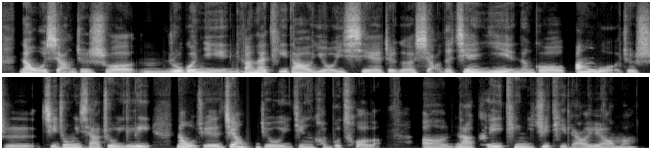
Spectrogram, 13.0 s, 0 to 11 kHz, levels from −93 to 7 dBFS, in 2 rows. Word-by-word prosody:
那 170 -3 +5
我 150 -1 +2
想 150 - +4
就 160 - -6
是 155 - -3
说， 155 +1 +2
嗯， 140 -2 -8
如 185 +3 +6
果 185 -1 +7
你 155 -5 +1
你 135 - -9
刚 170 0 +2
才 185 - +5
提 155 -4 -5
到 165 -3 +2
有 145 -3 -3
一 145 - -3
些 150 +1 +3
这 155 0 -3
个 150 0 -3
小 - - +2
的 150 - -4
建 175 +1 +2
议， 190 -5 +3
能 150 0 -6
够 155 -3 0
帮 240 +3 +4
我 215 - -2
就 155 -1 -6
是 145 -3 -4
集 150 - 0
中 175 +3 +1
一 170 - +1
下 160 -1 -2
注 175 0 0
意 155 - -4
力， 170 +1 0 0.2
那 235 -2 +3
我 175 - +3
觉 145 +3 -2
得 160 +2 +1
这 180 - +3
样 220 -10 +1
就 155 -4 -3
已 135 0 -7
经 145 +2 -7
很 140 -4 -13
不 140 - -5
错 - - -5
了， - - -8 0.4
呃， 150 -1 -5
那 165 -4 0
可 165 +2 -5
以 170 - +3
听 175 +1 -1
你 150 - -4
具 190 +6 -3
体 170 -5 -8
聊 130 0 -7
一 150 - -4
聊 140 -4 -4
吗？ 140 +4 -9
155 Hz, 285 characters per minute, -20 LUFS, 145-170 Hz, 0.4 s, 果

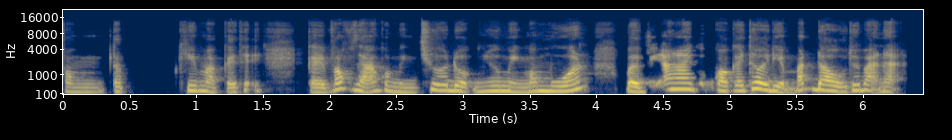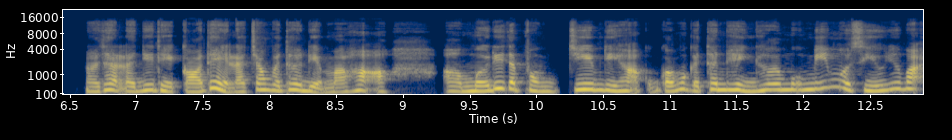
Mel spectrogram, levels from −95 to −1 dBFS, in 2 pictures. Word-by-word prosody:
phòng 165 -2 -9
tập 180 -1 -6 0.4
khi 215 - 0
mà 195 -3 -1
cái 165 0 -4
thể 245 - -7 0.4
cái 165 -1 -1
vóc 260 - 0
dáng 215 -4 +1
của 220 - -3
mình 170 -3 -6
chưa 235 0 -1
được 200 -4 0
như 195 +2 -1
mình 180 -4 -1
mong 195 +2 +1
muốn. 195 +7 +3 0.3
Bởi 175 - +8
vì - - -8
ai 270 +1 +4
cũng 255 - -12
có 205 - +4
cái 210 +1 -3
thời 275 -1 +7
điểm 195 -5 0
bắt 225 +4 0
đầu 215 -7 +3
thôi 225 - -1
bạn 225 - 0
ạ, 175 - -3 0.3
nói 180 -1 -4
thật 240 -2 +1
là 185 - 0
như 225 +6 -1
thế, 200 -6 -2
có 170 0 +2
thể 290 -4 +3
là 170 +1 -2
trong 245 +7 -1
cái 205 - -1
thời 245 0 +1
điểm 175 -5 -1
mà 165 - 0
họ, 225 +6 -1 0.4
ờ, 195 -2 -4
mới 195 +1 +2
đi 295 - +4
tập 280 -2 +3
phòng 190 -4 -3
gym 250 -1 +3
thì 220 -3 0
họ 195 - 0
cũng - - -14
có 195 - +3
một 275 - 0
cái 195 - -3
thân 255 -2 +2
hình 240 -6 +1
hơi 245 +4 0
mũm 250 0 -1
mĩm 300 +7 -3
một 260 -6 +1
xíu 215 -3 -2
như 280 +3 -3
vậy, 280 - +2
210 Hz, 300 wpm, -21 LUFS, 185-250 Hz, 0.4 s, Bởi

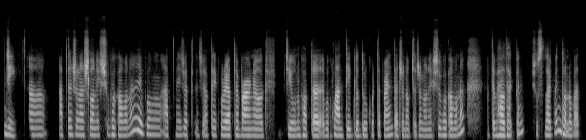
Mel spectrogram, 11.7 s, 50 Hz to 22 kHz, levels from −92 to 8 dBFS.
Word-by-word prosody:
জ্বি। 215 - +5 0.4
আ - - +3 0.6
আপনার 215 +1 -4
জন্য 210 -1 +1
আসলে 205 +1 +10
অনেক 200 +1 -4
শুভকামনা। 205 +1 -3 0.2
এবং 225 -4 -4 0.3
আপনি 200 - -16
যাতে 195 -1 -6 0.2
যাতে 195 +2 -7
করে 200 -1 +2
আপনার 195 +1 -4
burn 185 0 +7
out 180 0 0 0.4
যে - - -1
অনুভবটা 190 0 -1 0.2
এবং 185 - -6
ক্লান্তি 190 -2 +4
এগুলো 180 0 -2
দূর 185 0 -3
করতে 185 - -6
পারেন 185 +1 +2
তার - - 0
জন্য 190 -1 -6
আপনার - - -6
জন্য 185 -1 -5
অনেক 180 0 -8
শুভকামনা। 195 +3 0 0.5
আপনি - - -3
ভালো 190 -1 +8
থাকবেন, 260 +7 -4 0.3
সুস্থ 215 - 0
থাকবেন। 195 +10 +1
ধন্যবাদ। 185 - 0
195 Hz, 180 wpm, -25 LUFS, 185-205 Hz, 0.6 s, আসলে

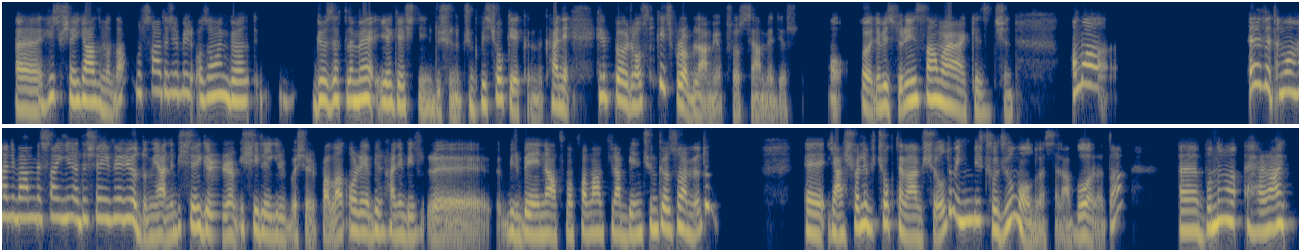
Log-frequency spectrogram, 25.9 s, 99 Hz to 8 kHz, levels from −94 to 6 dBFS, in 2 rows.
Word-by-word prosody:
eee, 175 -2 +1
hiçbir 270 +6 -2
şey 235 -3 +2
yazmadan 220 -8 +1
bu 300 - -4
sadece 300 -1 -4
bir 300 - -3
o 255 - -1
zaman 270 0 +4
gö 230 -1 +4 0.7
gözetlemeye 235 0 +4
geçtiğini 200 -2 -3
düşündüm. 160 +9 -7
Çünkü 185 -4 -7
biz 205 -1 -1
çok 245 +2 0
yakındık. 240 +10 -5
Hani, 190 -4 +2
hep 270 -1 -4
böyle 215 -6 +3
olsak 225 - -6
hiç 375 -4 -1
problem - - +1
yok - - -12
sosyal - - -8
medyas - - -12 0.4
o - - -7 0.2
öyle 180 - +1
bir 195 - +4
sürü 180 +4 -2
insan 245 +1 +6
var 210 - +5
herkes 160 -4 -3
için. 150 - -11 0.6
Ama 410 -1 +3 1.4
Evet, 370 -4 +1
ama 315 0 +2
hani, 330 -1 -1
ben 320 0 +1
mesela 315 +1 -3
yine 310 -2 +1
de 300 - 0
şey 305 0 -1
veriyordum 285 - +1
yani, 175 +1 -1
bir - - -3
şey 230 0 +2
görüyorum 175 -3 -1
işiyle 210 -4 -2
ilgili; 165 -2 -4
bir - - -11
başarı 160 - -6
falan - - -1
oraya 190 -3 -1
bir 205 -2 -1
hani, 175 -2 -4
bir, 165 +4 -6
ııı, 275 -1 -3 0.2
bir 195 -6 -3
beğeni 180 -1 +2
atma 175 +1 -2
falan 185 +1 -1
filan; 180 -3 -3
beni 180 +1 -1
çünkü 220 +3 +1
o 215 - +3
sormuyordu. 205 0 0 1.0
Eee, 185 -3 +2
yani, 170 - +1
şöyle 235 +6 +4
bir 225 - -1
çok 255 0 -1
temel 160 -7 +1
bir 155 - -8
şey - - -4
oldu. - - +1
Benim 285 -2 +5
bir 290 - +2
çocuğum 230 -2 +1
oldu - - 0
mesela - - -10
bu - - +3
arada. 460 - -6 0.6
Eee, 200 -2 +1
bunu 275 +4 +5
herhâl 220 +3 +3
225 Hz, 200 wpm, -23 LUFS, 185-275 Hz, 1.4 s, insan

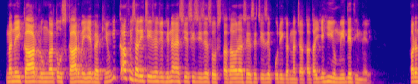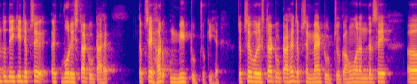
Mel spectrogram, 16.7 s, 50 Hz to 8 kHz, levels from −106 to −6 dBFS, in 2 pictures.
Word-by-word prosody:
मैं 150 +1 +2
नई 160 0 +5
कार 155 +1 +8
लूँगा 145 0 +1
तो 155 +2 -5
उस 145 0 -2
कार 140 +2 +6
में 145 0 -1
ये 145 +1 +1
बैठी 135 -1 -2
होंगी। 165 - -7
काफ़ी 270 -2 +2
सारी 190 -5 +3
चीज़ें 160 -2 -1
जो 155 - -2
थीं 150 - -2
ना 165 +1 0
ऐसी-ऐसी 155 -1 -2
चीज़ें 145 0 -4
सोचता 130 0 -3
था 135 - -2
और 135 0 +2
ऐसी-ऐसी 135 0 -1
चीज़ें 130 0 -5
पूरी 130 -1 -4
करना 125 -1 -4
चाहता 120 0 -3
था 130 - +2
यही 145 +4 -2
उम्मीदें 130 +1 0
थी 120 -3 -11
मेरी। - - -14 0.8
परंतु 155 +2 +1
देखिए 165 +1 +4
जब 155 - -2
से 170 - +4 0.3
एक 150 0 -3
वो 150 +1 +3
रिश्ता 140 +1 +2
टूटा 120 -2 -2
है, - - -4 0.6
तब - - -3
से - - +9
हर - - +4
उम्मीद 135 +1 -2
टूट 115 -2 -10
चुकी 110 0 -12
है। 100 0 -12 0.4
जब 145 - -1
से 165 - +5
वो 150 -2 +2
रिश्ता 145 +4 +3
टूटा 145 -1 +1
है 170 - +4
जब 155 -1 -3
से 145 - -3
मैं 135 +1 +3
टूट 120 -4 -8
चुका 120 -1 -5
हूँ 130 +4 -5
और 140 - 0
अंदर 135 0 -3
से 145 - +4 0.5
अ - - +1
140 Hz, 230 wpm, -24 LUFS, 130-150 Hz, 0.8 s, से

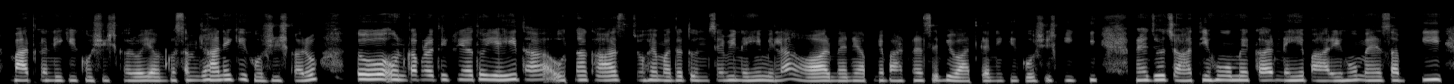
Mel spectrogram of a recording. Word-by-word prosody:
बात 185 -1 +5
करने 180 -1 -5
की 185 +2 -6
कोशिश 175 -1 -6
करो 175 0 0
या 180 0 +3
उनको 185 +2 -5
समझाने 200 +3 +2
की 230 - -1
कोशिश 180 -2 -5
करो। 185 +7 +1 0.4
तो 235 0 +9
उनका 220 0 +2
प्रतिक्रिया 215 0 -2
तो 230 - +2
यही 210 +1 +4
था 215 +1 +1 0.2
उतना 205 +1 -1
ख़ास 195 0 +1
जो 190 0 -9
है 200 - +2
मदद 190 +1 -3
उनसे 185 0 -7
भी 195 +1 -1
नहीं 185 +1 -1
मिला 190 +3 -1
और 170 -3 +5
मैंने 170 +1 -2
अपने 180 +1 -4
पार्टनर 170 +1 -2
से - - -4
भी 190 +1 -1
बात 160 -2 +1
करने 170 0 -4
की 170 +1 -10
कोशिश 165 +3 -5
की, 185 +1 -8
कि 200 +4 -6 0.4
मैं 195 +1 +2
जो 205 +2 +4
चाहती 180 0 -2
हूँ 200 -1 +2
मैं 195 0 +2
कर 190 0 +3
नहीं 190 0 0
पा 170 -1 0
रही 170 +1 -2
हूँ, 185 +3 0
मैं 185 0 -1
सब 180 0 0 0.2
की 220 +1 +3
185 Hz, 210 wpm, -24 LUFS, 175-205 Hz, 0.4 s, तो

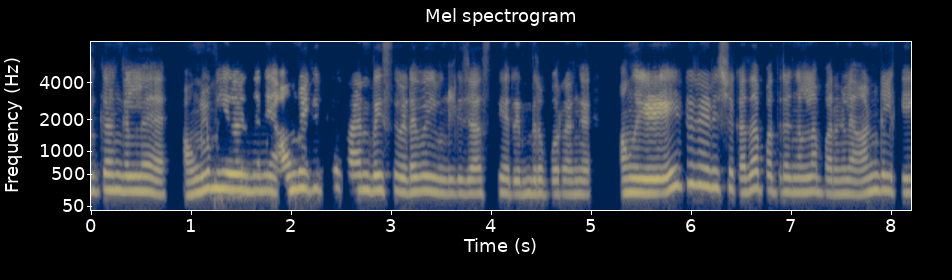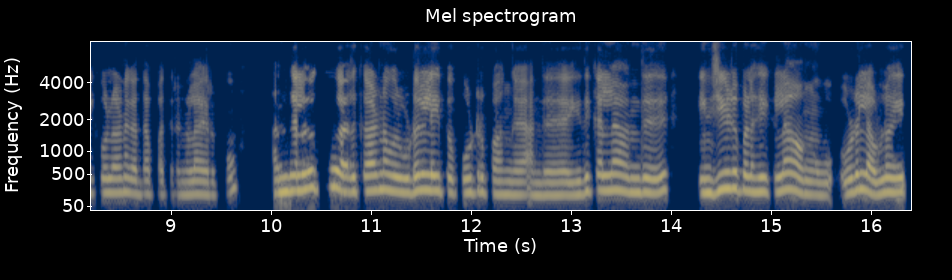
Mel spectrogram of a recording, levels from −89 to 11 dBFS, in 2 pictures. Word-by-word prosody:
இருக்காங்கல்ல. 235 0 +1 0.4
அவுங்களும் 240 +8 +3
ஹீரோயின் 255 -3 +5
தானே! 240 0 0
அவுங்களுக்கு 260 +2 +3
இருக்கிற 285 +2 -9
ஃபேன் 245 0 0
பேஸ 245 -1 +2
விடவே 225 +2 +1
இவுங்களுக்கு 205 -1 -4
ஜாஸ்தியா 205 +1 -4
இருந்துற 200 +1 -3
போறாங்க. 200 0 -4 0.4
அவுங்க 215 +1 +3
ஏ - - +9 0.2
ஏற்று 315 +4 0
நடிச்ச 285 -3 0
கதாபாத்திரங்கள்லாம் 225 -3 -2
பாருங்களேன்! 200 -1 -4
ஆண்களுக்கு 235 -1 -2
ஈக்குவலான 215 +1 -4
கதாபாத்திரங்களா 190 -1 -9
இருக்கும். 205 +9 -13 0.4
அந்த 225 +2 +3
அளவுக்கு 280 +3 +1
அதுக்கான 235 +3 0
ஒரு 225 - +3
உடல் 240 +3 +2
உழைப்ப 230 -4 0
போட்டிருப்பாங்க. 205 -3 -4 0.2
அந்த 180 0 -6 0.3
இதுக்கெல்லாம் 245 +3 0
வந்து 220 0 +1 0.5
இஞ்சி 210 +2 +2
இடுப்பழகிக்கிலாம் 235 -1 +1
அவுங்க 195 -3 -3
உ - - -8 0.2
உடல 245 +1 +2
அவ்ளோ 215 +3 +1
ஏத்தி 225 - -1
225 Hz, 145 wpm, -22 LUFS, 205-245 Hz, 0.5 s, ஏ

